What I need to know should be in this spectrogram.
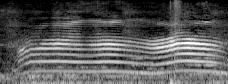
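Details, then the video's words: Pet cat angry while its claws are being cut gives a long, drawn-out harmonic meow that holds steady and then wavers slightly near the end, with a woman talking around it. "বিড়াল রেগে গেল"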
